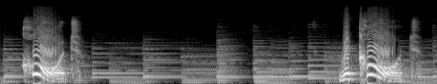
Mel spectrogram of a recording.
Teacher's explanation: However, when the word becomes a verb, the pronunciation is different. We read it record, with the stress falling on the second syllable.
